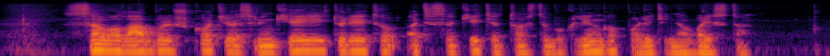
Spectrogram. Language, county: Lithuanian, Klaipėda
